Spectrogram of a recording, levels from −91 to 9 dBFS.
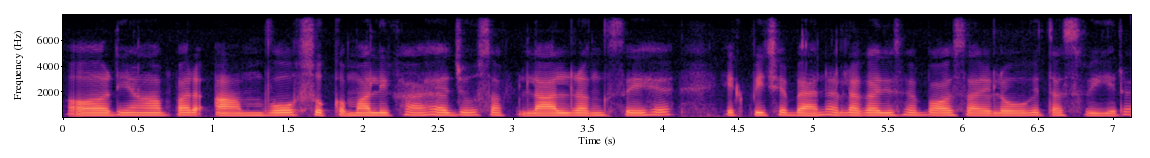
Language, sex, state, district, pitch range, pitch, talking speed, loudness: Hindi, female, Chhattisgarh, Sukma, 175-185 Hz, 180 Hz, 210 wpm, -17 LUFS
